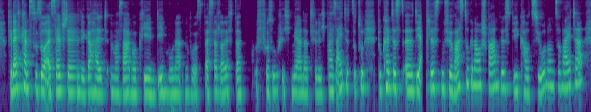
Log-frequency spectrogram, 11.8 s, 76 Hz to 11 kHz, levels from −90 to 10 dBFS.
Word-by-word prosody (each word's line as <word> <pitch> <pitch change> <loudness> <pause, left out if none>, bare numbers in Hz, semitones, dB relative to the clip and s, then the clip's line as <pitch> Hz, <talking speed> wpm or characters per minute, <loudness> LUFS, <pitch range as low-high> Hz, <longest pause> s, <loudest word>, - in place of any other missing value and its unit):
Vielleicht 215 0 +5
kannst 220 -1 +4
du - - 0
so 200 -1 +4
als 180 0 +4
Selbstständiger 185 -2 +1
halt 175 -1 0
immer 175 -1 -5
sagen: 175 0 +1
„Okay, 175 0 0
in 165 0 -3
den 180 0 0
Monaten, 175 +1 -5
wo 165 - -6
es 175 - -8
besser 180 +1 -2
läuft, 180 +1 -4
da 175 0 -2 0.2
versuche 190 0 -6
ich 180 +1 -10
mehr 180 -1 -1
natürlich 175 -1 -5
beiseite 210 +4 -1
zu 210 - -6
tun.“ 220 +1 -2 0.2
Du 200 - -3
könntest, 225 -1 +2
äh, 200 0 +5
dir 200 +1 +5
ablisten, 220 0 +1
für 205 -2 +2
was 225 +6 +3
du 270 - 0
genau 250 -1 +1
sparen 235 0 0
willst, 225 -1 -3
wie 195 0 -2
Kaution 180 +5 0
und 240 -2 -1
so 225 - -3
weiter, 230 +4 +1
190 Hz, 210 wpm, -22 LUFS, 175-220 Hz, 0.2 s, Vielleicht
